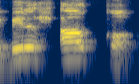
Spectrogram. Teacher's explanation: قاف کو قلقلہ کرتے ہوئے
